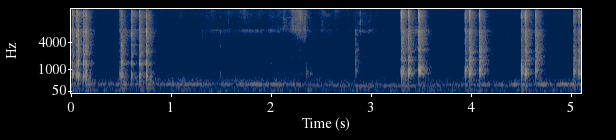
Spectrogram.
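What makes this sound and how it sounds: Painted fingernails tap and scratch the laminated cardboard cover of a closed teal hardcover paper notebook, held slightly tilted and lifted. Short, sharp, bright clicks come in quick clusters at the start and again near the end, with a quieter stretch of faint scratching in between. A low, steady hum sits underneath throughout.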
